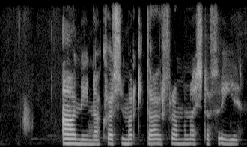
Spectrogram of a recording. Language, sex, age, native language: Icelandic, female, 11, Icelandic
